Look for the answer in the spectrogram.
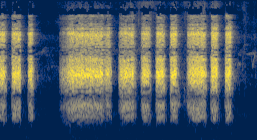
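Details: Older bait junglefowl used to trap wild jungle chickens crows in a young voice. Three short raspy notes lead into a long grating burst, followed by a run of clipped, hoarse syllables at an uneven pace.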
